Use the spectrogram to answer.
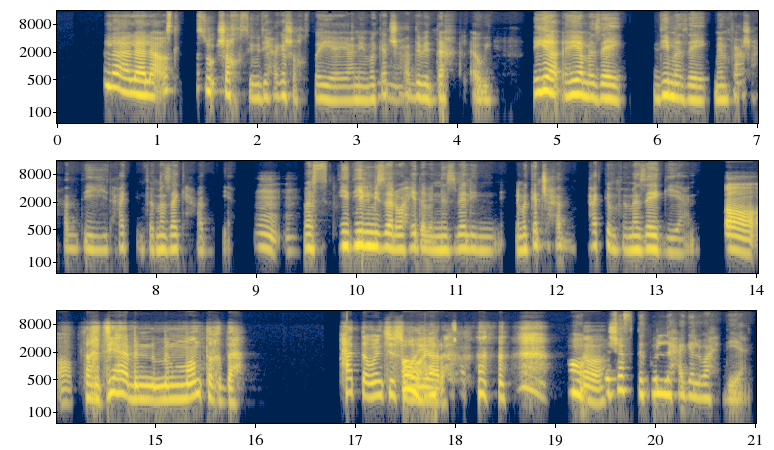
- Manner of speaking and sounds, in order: distorted speech; "كانش" said as "كاتش"; tapping; other background noise; chuckle
- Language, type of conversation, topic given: Arabic, podcast, إيه نوع الموسيقى المفضل عندك وليه؟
